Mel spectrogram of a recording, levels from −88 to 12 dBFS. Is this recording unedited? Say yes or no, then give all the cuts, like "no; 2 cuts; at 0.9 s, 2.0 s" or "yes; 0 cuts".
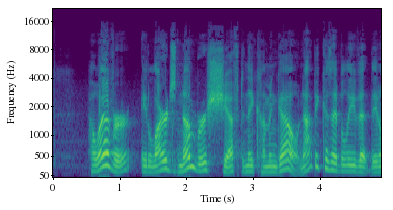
yes; 0 cuts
